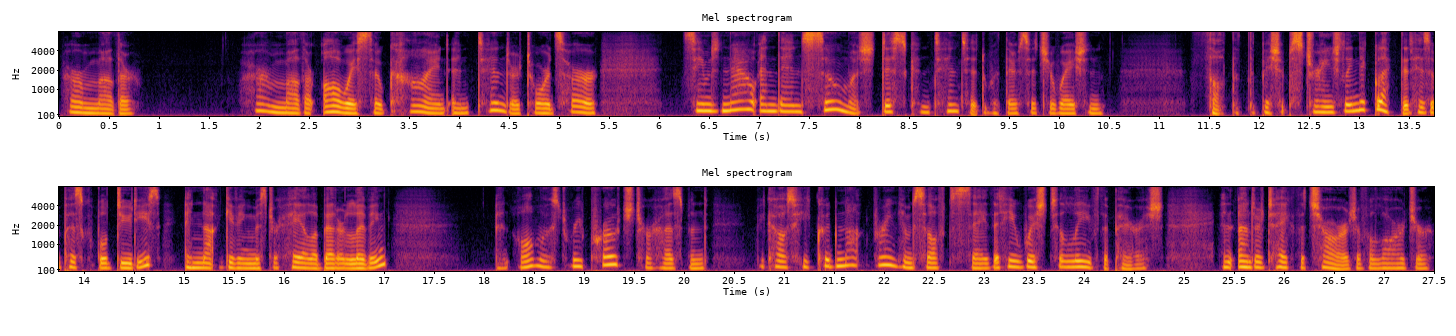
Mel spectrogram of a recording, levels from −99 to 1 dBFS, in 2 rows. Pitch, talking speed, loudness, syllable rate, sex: 190 Hz, 135 wpm, -19 LUFS, 4.6 syllables/s, female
